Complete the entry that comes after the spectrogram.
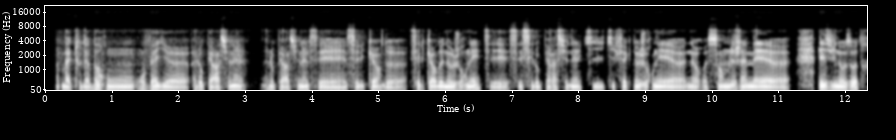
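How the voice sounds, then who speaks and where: A man with a fairly low pitch talks at a very slow pace. His intonation stays fairly even. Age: 40s. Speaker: airport fire service manager. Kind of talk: interview. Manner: hesitant, many fillers and repetitions.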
